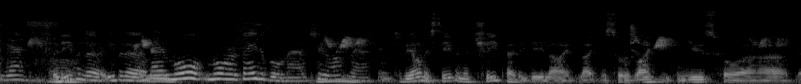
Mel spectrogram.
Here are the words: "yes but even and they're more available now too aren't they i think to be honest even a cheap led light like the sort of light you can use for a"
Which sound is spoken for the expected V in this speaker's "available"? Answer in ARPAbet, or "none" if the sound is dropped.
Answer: V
